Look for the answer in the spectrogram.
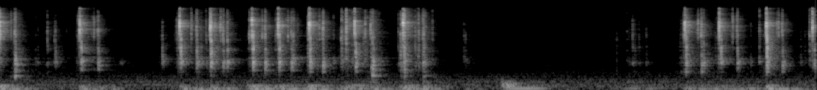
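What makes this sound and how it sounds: Fingertips of both hands type on the keys of a backlit plastic computer keyboard resting on a desk. Quick, bright, clicky taps come in uneven bursts separated by short pauses, with a soft low thump in one gap. Each tap stops almost instantly, with no ring.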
